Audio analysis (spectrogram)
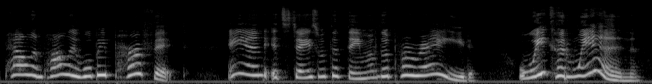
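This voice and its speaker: A woman voices an eager young boy planner in a children's audiobook. He sounds high and lively, sensible and assertive as he explains. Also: a little slow, exaggerated voice. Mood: explanatory.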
